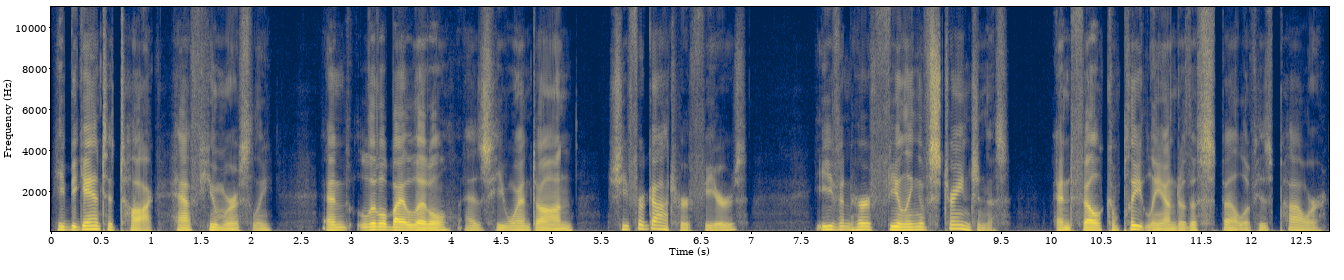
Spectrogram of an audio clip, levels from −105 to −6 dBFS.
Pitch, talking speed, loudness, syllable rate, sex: 115 Hz, 150 wpm, -19 LUFS, 4.6 syllables/s, male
